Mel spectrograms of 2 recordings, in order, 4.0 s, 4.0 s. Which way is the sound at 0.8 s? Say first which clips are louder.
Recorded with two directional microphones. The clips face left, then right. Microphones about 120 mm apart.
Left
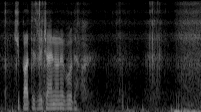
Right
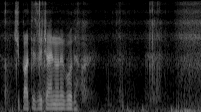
Right 2 dB; 15° left (ahead or behind).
